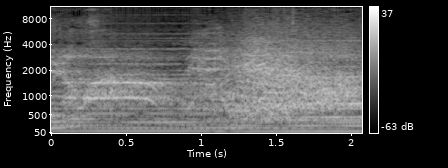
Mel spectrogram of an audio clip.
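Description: A crowd cheers and shouts in acclaim as Henri IV makes his triumphant entry into Paris, a dense, steady roar of many voices with yells and whoops rising out of it, loud and unbroken for about two seconds.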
